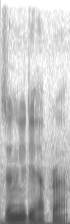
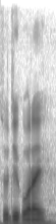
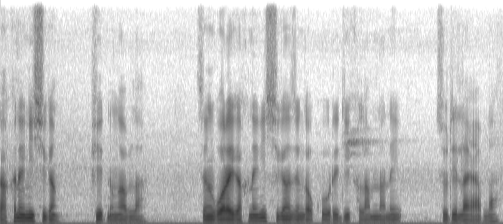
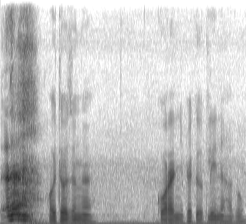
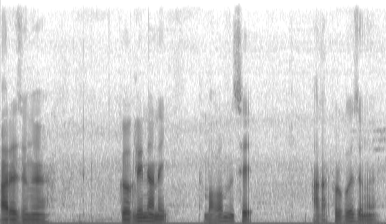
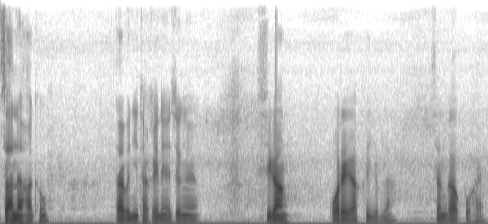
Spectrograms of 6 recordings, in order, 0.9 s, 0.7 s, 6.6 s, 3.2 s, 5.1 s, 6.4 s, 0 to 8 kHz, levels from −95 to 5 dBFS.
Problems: constant background noise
